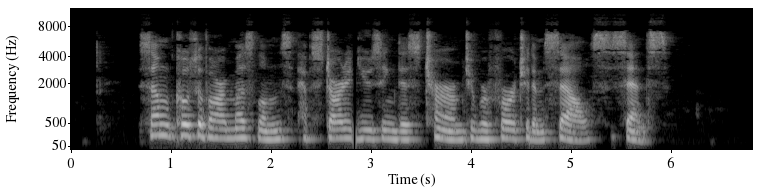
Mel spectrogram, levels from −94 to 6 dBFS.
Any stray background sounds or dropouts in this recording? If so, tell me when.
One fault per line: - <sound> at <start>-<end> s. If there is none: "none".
- dropout at 2.8-2.9 s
